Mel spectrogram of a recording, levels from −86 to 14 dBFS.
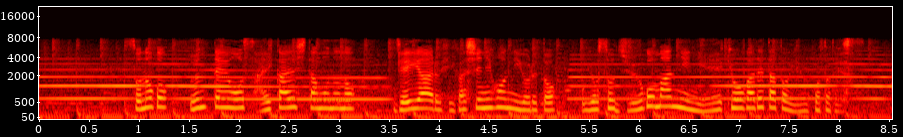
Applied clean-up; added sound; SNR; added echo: none; Wind instrument, woodwind instrument; 6 dB; none.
